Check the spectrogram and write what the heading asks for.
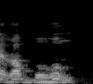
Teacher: রব্বুহুম রটাকে একটু আমরা ডিপ করে পড়বো, আর তাকে এখানে জাহার করবো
